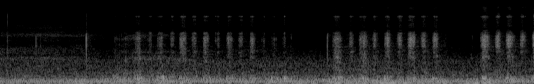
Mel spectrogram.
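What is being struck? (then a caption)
Coated paper scratch card scraped with a plastic scraper. A round black plastic scraper rubs the central scratch area of a thin coated-paper Roda dos Prémios scratch card lying flat on black cloth. Quick, repeated rasping strokes make bright, papery scratching over a steady low hum, with brief pauses between bursts of scraping.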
